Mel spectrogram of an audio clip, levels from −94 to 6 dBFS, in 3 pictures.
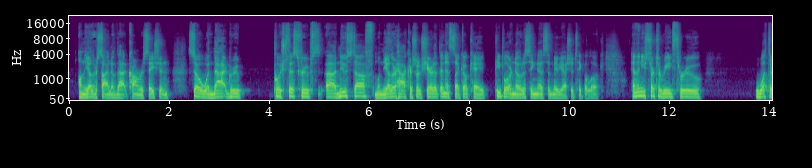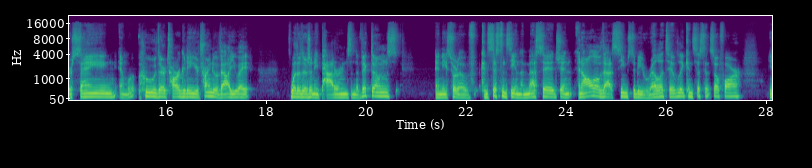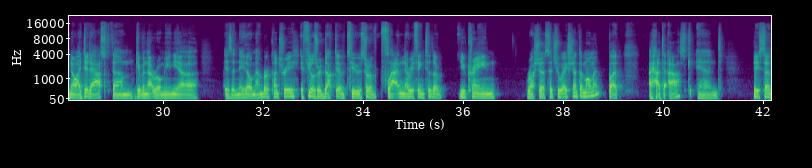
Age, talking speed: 30-49, 170 wpm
